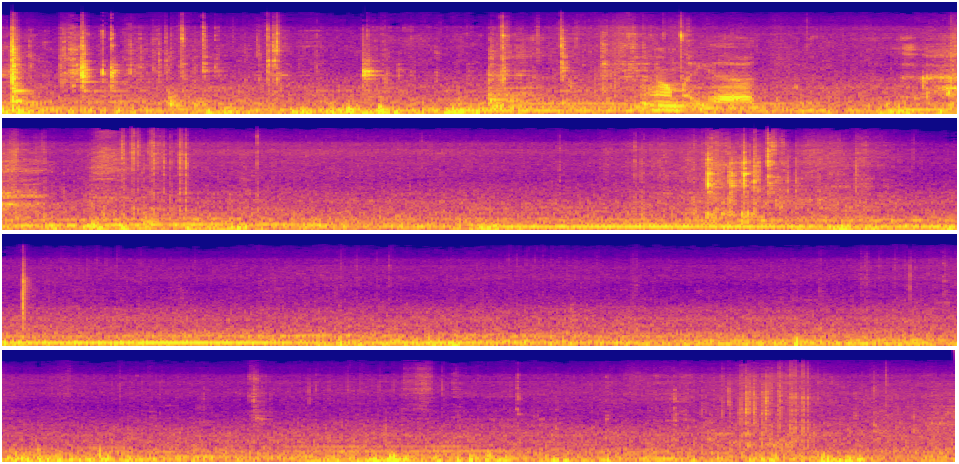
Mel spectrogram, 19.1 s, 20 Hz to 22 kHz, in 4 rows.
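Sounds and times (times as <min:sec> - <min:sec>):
gasket rustling and scraping: 0:00.0 - 0:04.2, 0:07.8 - 0:09.3, 0:17.4 - 0:19.0.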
